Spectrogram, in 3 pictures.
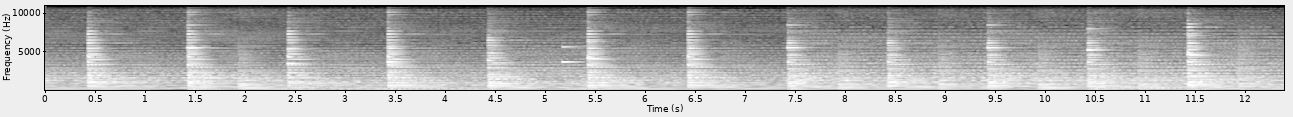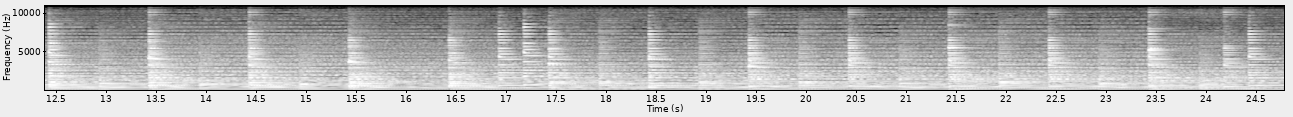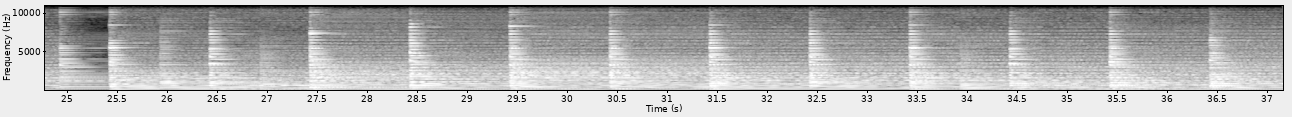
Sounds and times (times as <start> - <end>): Music: 0.0 - 37.1.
